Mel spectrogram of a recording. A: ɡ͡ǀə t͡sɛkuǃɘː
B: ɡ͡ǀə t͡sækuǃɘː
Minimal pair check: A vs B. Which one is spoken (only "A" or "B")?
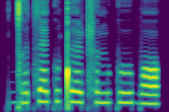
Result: A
